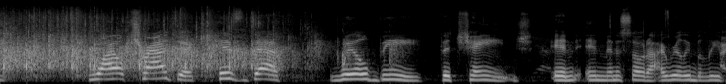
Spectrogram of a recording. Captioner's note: applause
